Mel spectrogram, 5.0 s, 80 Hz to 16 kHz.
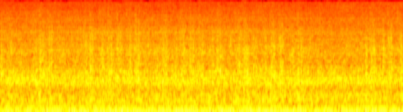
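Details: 1999 Porsche 996 running, recorded from underneath directly below the engine/transmission: a loose, uneven metallic rattle over a heavy low rumble. The cause is unknown.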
